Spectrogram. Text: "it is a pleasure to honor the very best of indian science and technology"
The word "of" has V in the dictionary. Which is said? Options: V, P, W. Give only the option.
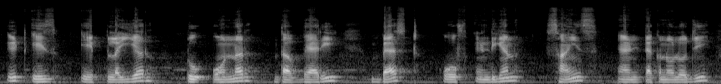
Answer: P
